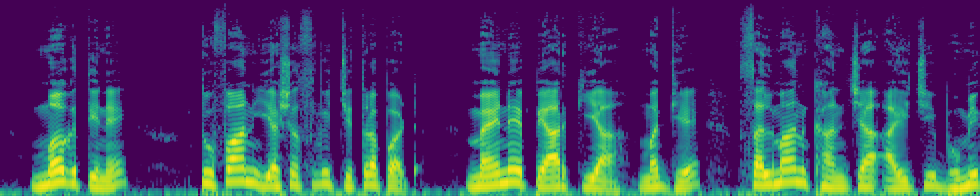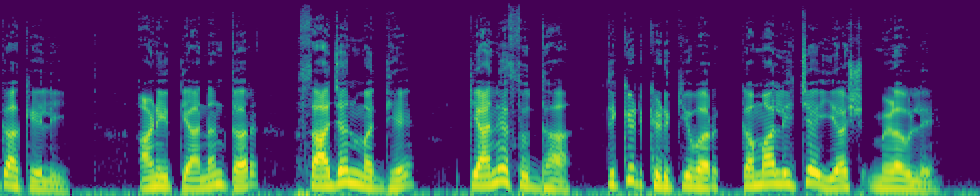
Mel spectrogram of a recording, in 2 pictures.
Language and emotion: Marathi, neutral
